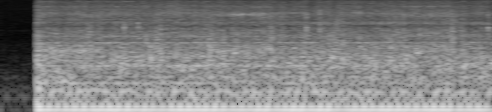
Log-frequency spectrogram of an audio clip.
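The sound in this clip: Printing press machine running while printing pages for a small book: a loud, steady mechanical drone with a low hum underneath, starting abruptly after a brief quiet moment and continuing without pause.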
